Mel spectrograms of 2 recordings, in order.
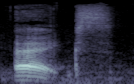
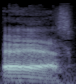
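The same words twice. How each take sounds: First: The k sound comes before the s. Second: The s sound comes before the k. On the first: The speaker calls it wrong. "People say" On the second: The speaker calls it right. "the word is ask"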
